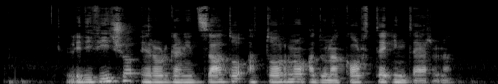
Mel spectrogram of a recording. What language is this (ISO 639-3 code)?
ita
